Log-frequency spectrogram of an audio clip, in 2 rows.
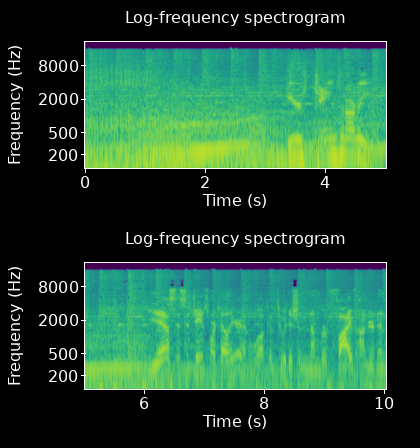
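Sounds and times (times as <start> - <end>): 
tire squeal: 0.0 - 6.9
sports car engine revving and accelerating: 0.0 - 8.8
speech: 3.4 - 5.0, 6.2 - 10.0.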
